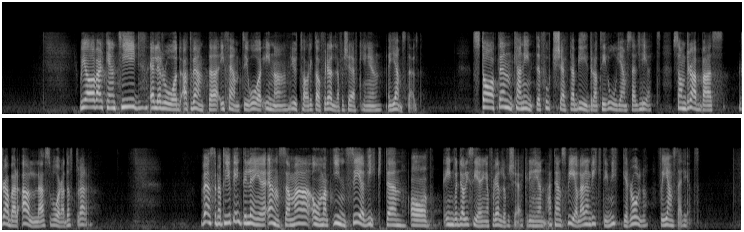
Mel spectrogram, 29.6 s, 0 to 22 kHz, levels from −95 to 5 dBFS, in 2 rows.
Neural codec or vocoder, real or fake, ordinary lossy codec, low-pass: codec, 16 kHz in and 24 kHz out, 0.9 kbps, LongCat-Audio-Codec, fine tuned four codebook decoder; fake; none; 7.2 kHz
